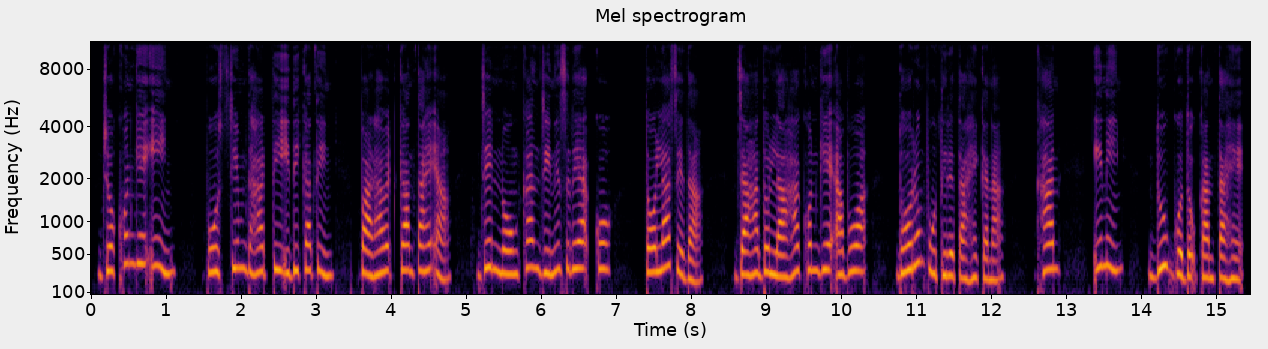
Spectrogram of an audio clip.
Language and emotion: Santali, sad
